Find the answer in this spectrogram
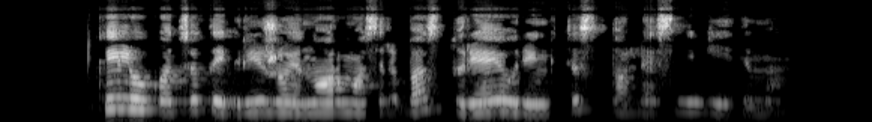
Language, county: Lithuanian, Šiauliai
